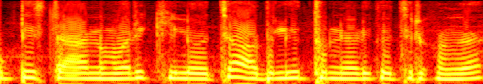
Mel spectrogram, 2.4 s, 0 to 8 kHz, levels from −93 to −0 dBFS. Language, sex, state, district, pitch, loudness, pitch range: Tamil, female, Tamil Nadu, Namakkal, 205 Hz, -14 LUFS, 200-220 Hz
